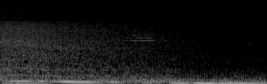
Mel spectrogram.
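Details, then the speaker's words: Maruti Suzuki Swift petrol with check engine light, stalling when throttle released: revs swell slowly and sag back between blips, delayed RPM response; dirty sticking throttle body, cleaned to fix RPM fluctuation. "तर गाडी आता start आहे आपण जर accelerator दिलं तरी गाडी performance घेत नाही म्हणजे एक्सलिटर डिले घेते गाडी एक्सलिटर पॅडल तुम्ही पाहू शकता आता आरपीएमही ड्रॉप होते गाडीच"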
